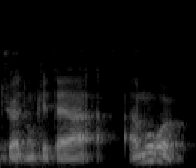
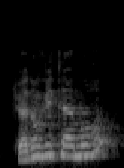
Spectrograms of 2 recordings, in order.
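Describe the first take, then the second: First: The voice falls at the end. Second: The voice rises at the end. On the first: It states a fact. "la différence avec une phrase affirmative" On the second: It asks a question. "Ça c'est la question"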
